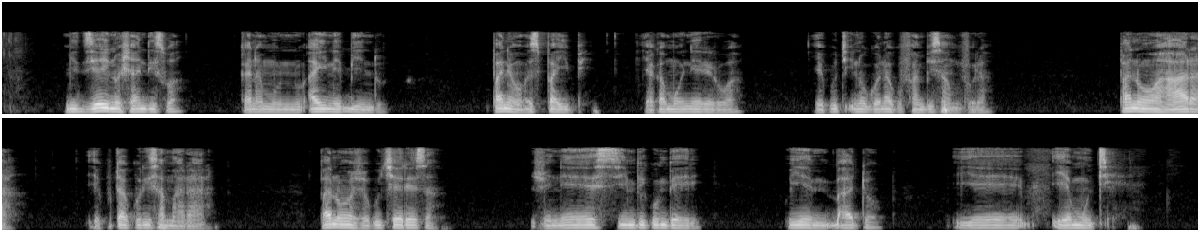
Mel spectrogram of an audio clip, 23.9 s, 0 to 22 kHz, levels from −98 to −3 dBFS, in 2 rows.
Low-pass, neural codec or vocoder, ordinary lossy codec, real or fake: 7.2 kHz; none; MP3, 64 kbps; real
